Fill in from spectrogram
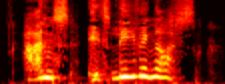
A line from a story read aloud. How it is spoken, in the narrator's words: I cried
